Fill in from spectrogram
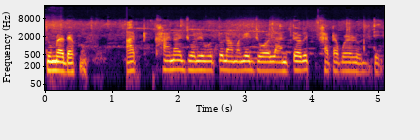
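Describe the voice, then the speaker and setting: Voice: medium pitch, level tone, normal speed. A vlogger, talking casually to the camera outdoors and grumbling about the heat. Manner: talks a little softly beside the road. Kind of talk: casual vlog talk to the camera. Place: outdoors around home and street. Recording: noisy outdoor phone audio.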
